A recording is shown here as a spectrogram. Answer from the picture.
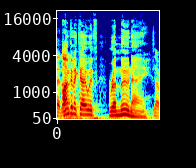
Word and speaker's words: Ramune: How do you say it, I'm going to go with Ramune. Is that right? How do you say it? Ramune. Oh, I wasn't so far off. Ramune.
